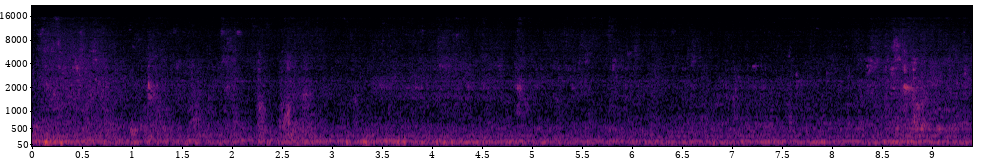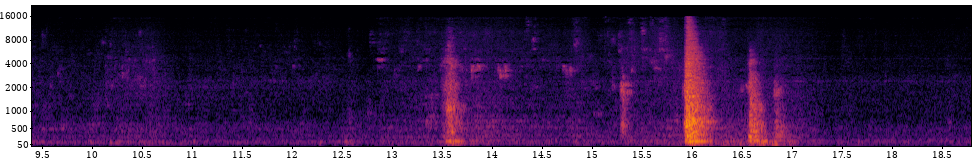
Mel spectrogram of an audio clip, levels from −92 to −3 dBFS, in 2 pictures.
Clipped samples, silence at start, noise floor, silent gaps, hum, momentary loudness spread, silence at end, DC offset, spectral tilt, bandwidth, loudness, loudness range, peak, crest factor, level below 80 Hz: under 0.1%; 0 s; -63 dBFS; none; none; 21 LU; 1.75 s; under 0.1%; -4 dB/octave; 16 kHz; -34 LUFS; 25 LU; -10 dBFS; 32 dB; -66 dBFS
